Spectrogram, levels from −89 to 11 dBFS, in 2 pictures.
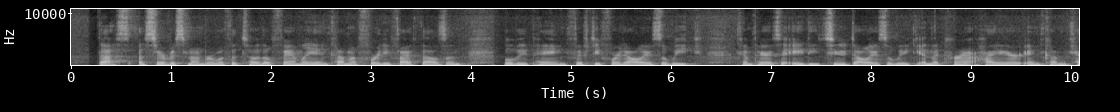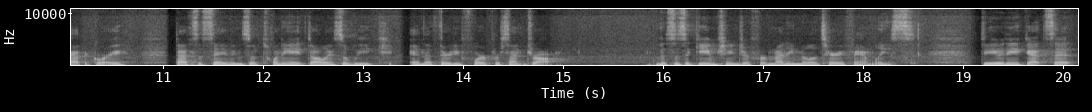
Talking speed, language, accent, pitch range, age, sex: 150 wpm, English, American, 155-195 Hz, 30-49, female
